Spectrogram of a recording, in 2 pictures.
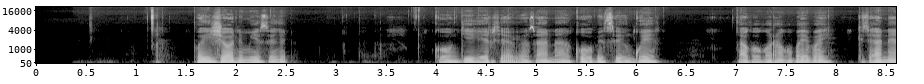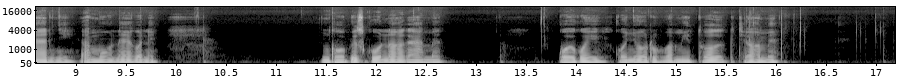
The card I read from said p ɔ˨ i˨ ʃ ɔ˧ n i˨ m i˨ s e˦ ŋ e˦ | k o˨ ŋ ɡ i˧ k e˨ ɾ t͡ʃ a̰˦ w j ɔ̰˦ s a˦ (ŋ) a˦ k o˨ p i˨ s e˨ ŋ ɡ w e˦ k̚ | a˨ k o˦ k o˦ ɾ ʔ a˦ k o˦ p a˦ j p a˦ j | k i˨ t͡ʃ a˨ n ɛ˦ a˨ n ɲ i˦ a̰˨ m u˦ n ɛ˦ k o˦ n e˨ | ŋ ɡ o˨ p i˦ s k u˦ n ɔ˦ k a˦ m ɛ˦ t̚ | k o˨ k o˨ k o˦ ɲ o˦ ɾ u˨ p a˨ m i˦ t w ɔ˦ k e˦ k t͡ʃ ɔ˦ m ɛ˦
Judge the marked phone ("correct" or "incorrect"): incorrect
